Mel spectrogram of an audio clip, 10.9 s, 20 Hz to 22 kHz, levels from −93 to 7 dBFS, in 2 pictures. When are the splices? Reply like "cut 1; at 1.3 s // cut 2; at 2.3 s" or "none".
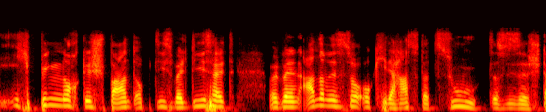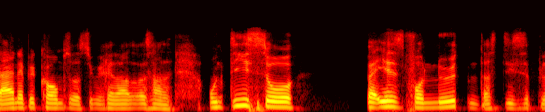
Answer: cut 1; at 4.2 s // cut 2; at 9.5 s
